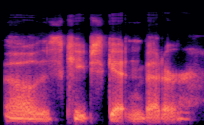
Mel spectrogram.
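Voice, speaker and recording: A woman's voice: unhurried, no room sound, natural voice. A woman playing a dry, exasperated small-town mayor with sarcastic delivery in a comedy table read. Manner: sarcastic, deadpan.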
